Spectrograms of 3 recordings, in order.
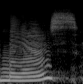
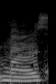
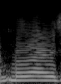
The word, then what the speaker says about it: Mayers: For the record, it's Mayers, my last name, not Mars, yeah, Mayers, it rhymes with stairs or, hairs with the M.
